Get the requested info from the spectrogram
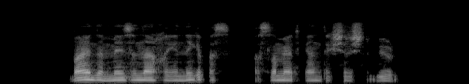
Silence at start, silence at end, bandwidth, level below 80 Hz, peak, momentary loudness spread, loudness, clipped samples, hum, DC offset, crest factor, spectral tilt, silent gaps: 0.7 s; 0.75 s; 7.8 kHz; -72 dBFS; -14 dBFS; 12 LU; -32 LUFS; under 0.1%; none; under 0.1%; 20 dB; -4 dB/octave; 2.31-2.53 s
